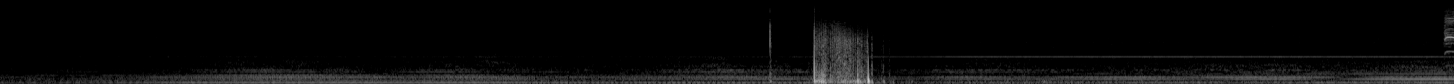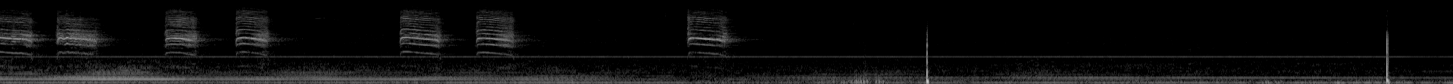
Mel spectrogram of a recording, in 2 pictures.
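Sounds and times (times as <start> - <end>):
steady low hum: 0.0 - 29.0
bird harsh calls: 14.4 - 19.9, 21.4 - 22.1.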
